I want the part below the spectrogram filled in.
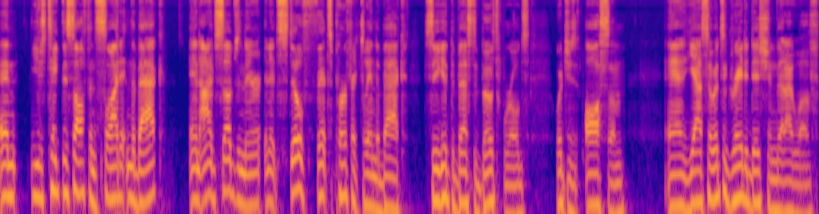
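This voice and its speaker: In a very clean recording with a silent background, a man speaks at a moderate pace in an unremarkable speaking voice, medium in pitch with ordinary pitch variation. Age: young. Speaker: car enthusiast vlogger. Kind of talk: casual review walkthrough. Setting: inside a car. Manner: casual, some stumbling.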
